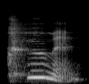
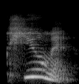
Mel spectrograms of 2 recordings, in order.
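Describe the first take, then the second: First: It is said in an American accent. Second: It is said in a British accent. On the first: "American English" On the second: "British English"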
